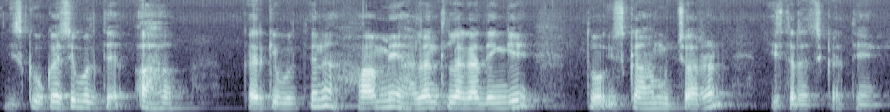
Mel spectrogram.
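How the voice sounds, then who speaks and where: A young man teaches Hindi grammar to a class. His voice is a little high and has a gravelly edge. He explains each term slowly and answers his own questions. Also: mellow.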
